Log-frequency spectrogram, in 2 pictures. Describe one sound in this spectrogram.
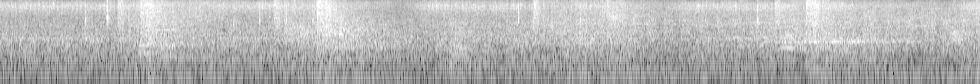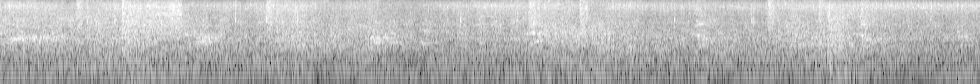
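Metal vehicles crash and scrape together.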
